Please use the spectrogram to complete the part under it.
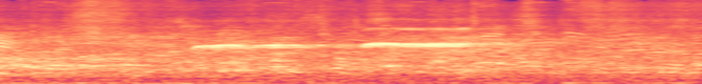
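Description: A referee's whistle blows twice in short blasts.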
